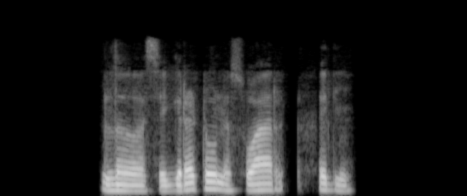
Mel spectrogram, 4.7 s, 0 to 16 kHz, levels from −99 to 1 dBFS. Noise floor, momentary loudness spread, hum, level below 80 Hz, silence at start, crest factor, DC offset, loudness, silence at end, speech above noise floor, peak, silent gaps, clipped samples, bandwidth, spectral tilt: under -90 dBFS; 13 LU; none; -64 dBFS; 1 s; 18 dB; under 0.1%; -21 LUFS; 1.15 s; over 70 dB; -6 dBFS; none; under 0.1%; 7.6 kHz; -9 dB/octave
